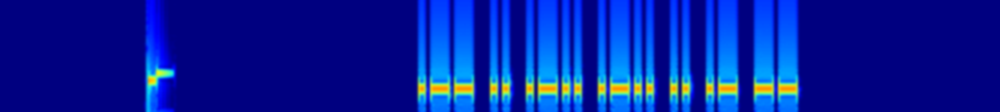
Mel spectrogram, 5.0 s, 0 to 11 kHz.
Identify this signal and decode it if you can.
Morse code, heard as a keyed tone, about 37 wpm, 700 Hz. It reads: WILLIAM
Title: USA Common Names - 40wpm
